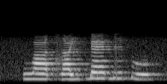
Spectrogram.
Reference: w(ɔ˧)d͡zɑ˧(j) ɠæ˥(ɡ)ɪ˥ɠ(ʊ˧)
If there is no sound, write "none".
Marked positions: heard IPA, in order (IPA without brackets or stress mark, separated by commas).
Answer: ɑ˧, j, ɡ, ʊ˧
